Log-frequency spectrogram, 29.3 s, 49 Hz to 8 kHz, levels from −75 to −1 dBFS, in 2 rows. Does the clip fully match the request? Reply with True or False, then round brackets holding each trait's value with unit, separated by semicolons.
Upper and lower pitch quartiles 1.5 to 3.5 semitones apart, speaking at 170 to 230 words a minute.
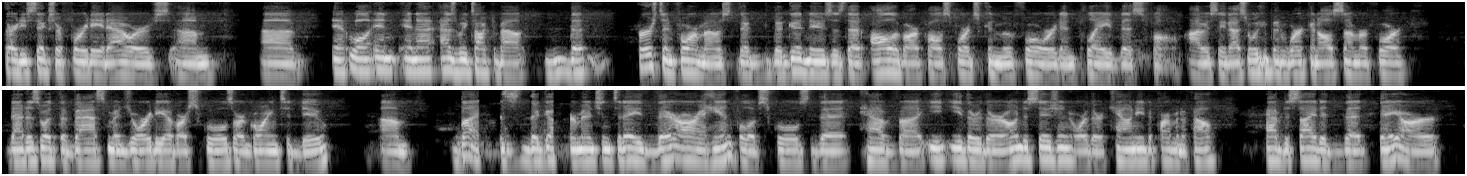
True (3.0 semitones; 185 wpm)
